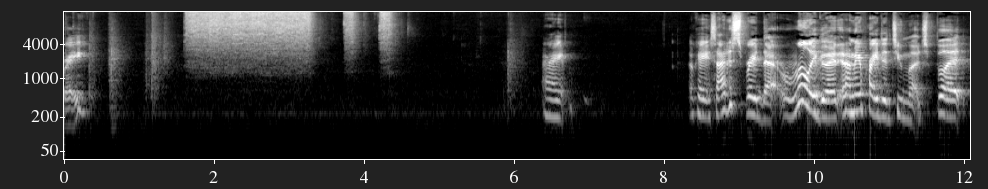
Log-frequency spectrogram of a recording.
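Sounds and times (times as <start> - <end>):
aerosol spray hissing: 1.6 - 4.6.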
